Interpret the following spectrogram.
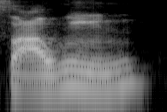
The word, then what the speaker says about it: Samhain: um in modern times samhain a gaelic word pronounced sawin is usually celebrated from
